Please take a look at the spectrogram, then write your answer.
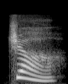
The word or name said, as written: jar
